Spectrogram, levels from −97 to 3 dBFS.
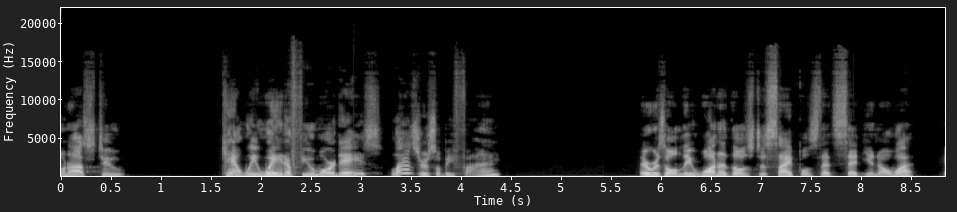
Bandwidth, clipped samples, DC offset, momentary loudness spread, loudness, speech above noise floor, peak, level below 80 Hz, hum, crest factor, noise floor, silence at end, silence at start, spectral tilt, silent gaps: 17 kHz; under 0.1%; under 0.1%; 12 LU; -26 LUFS; 48 dB; -6 dBFS; -66 dBFS; none; 22 dB; -74 dBFS; 0.35 s; 0 s; -4.5 dB/octave; none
